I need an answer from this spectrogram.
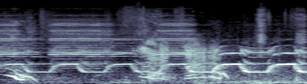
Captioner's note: moaning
